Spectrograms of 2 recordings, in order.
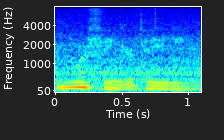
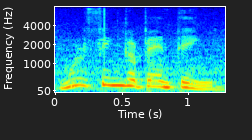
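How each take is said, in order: First: It is said in the speaker's normal accent. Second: It is said in a mock Swedish accent.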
